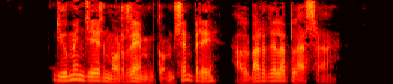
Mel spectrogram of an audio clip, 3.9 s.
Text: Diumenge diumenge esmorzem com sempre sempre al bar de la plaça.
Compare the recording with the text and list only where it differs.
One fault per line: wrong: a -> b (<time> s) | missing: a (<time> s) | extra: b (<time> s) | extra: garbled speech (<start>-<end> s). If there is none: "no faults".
missing: diumenge (0.9 s)
missing: sempre (2.1 s)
